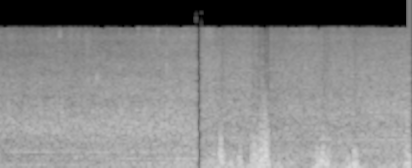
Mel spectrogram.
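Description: Steady rushing noise that cuts out abruptly about halfway through, then uneven gusts of wind buffeting the microphone.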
